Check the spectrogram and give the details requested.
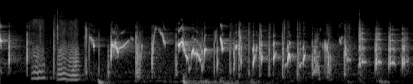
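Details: Pet male budgerigar singing to a shiny award plaque it treats as a mirror: fast chattering warble of clicks, squeaks and rapid modulated chirps, with a low harmonic croak near the start.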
